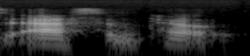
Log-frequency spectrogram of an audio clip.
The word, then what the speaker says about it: asymptote: But you know, I think it was actually that the sub was spelling it phonetically because that's how you pronounce it, is asymptote.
